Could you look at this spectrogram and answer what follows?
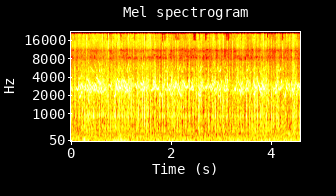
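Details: Many chicks peep at once, the high chirps slightly warbled and evenly dense, with a persistent low background rumble and a few faint taps.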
